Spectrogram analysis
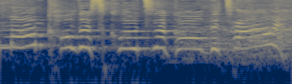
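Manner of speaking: high, loud disbelief; incredulous protest. Retold or imitated. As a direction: insist in shock it can't be. Sister protests, laughing.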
